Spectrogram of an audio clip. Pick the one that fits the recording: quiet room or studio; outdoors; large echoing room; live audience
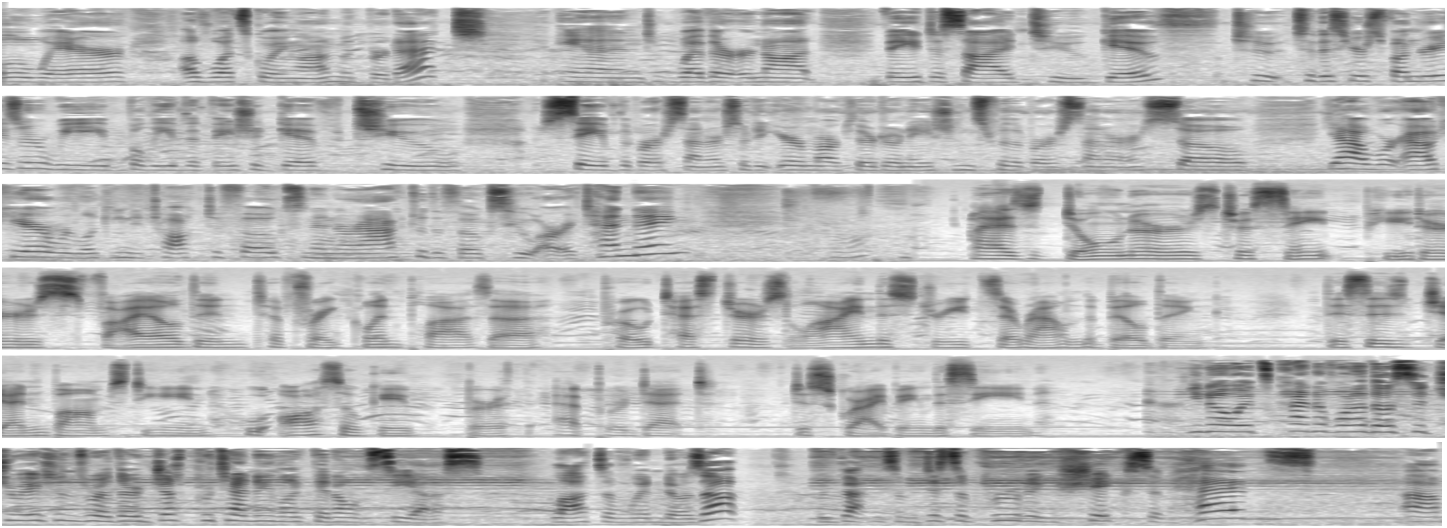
outdoors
